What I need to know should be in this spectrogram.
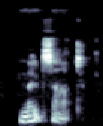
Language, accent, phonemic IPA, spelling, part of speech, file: English, Southern England, /ˈməʊtsɑːt/, Mozart, noun / proper noun, LL-Q1860 (eng)-Mozart.wav
- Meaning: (noun) 1. By analogy with Wolfgang Amadeus Mozart, a musical virtuoso 2. By extension, a virtuoso in any field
